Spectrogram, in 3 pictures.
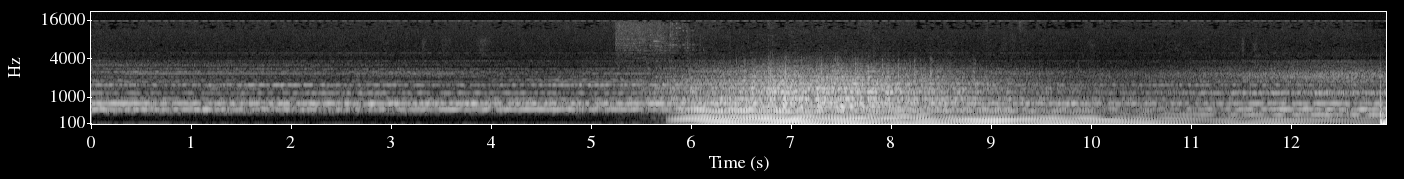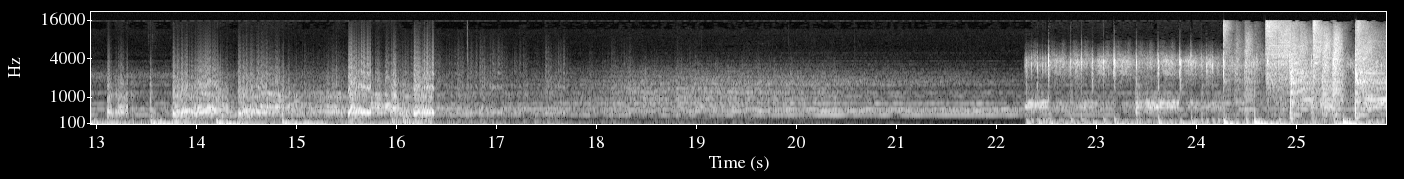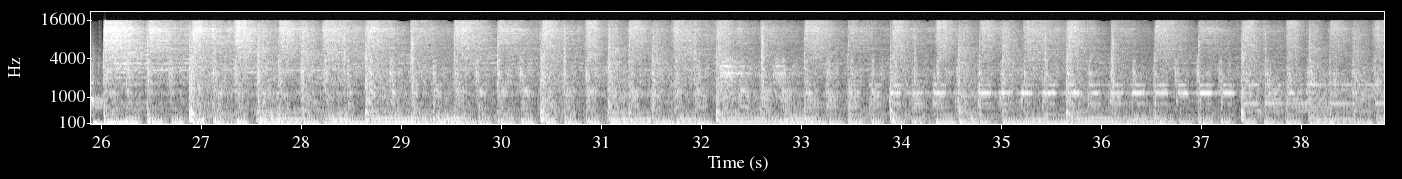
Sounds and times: Music: 0.0s - 38.8s.

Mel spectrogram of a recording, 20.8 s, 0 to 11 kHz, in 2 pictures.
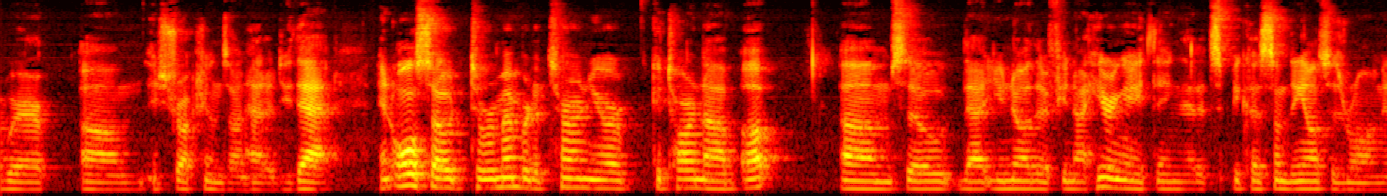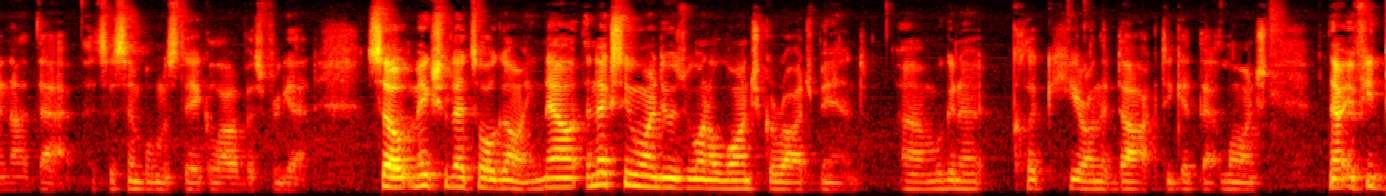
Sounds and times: Speech: 0.0s - 20.7s.

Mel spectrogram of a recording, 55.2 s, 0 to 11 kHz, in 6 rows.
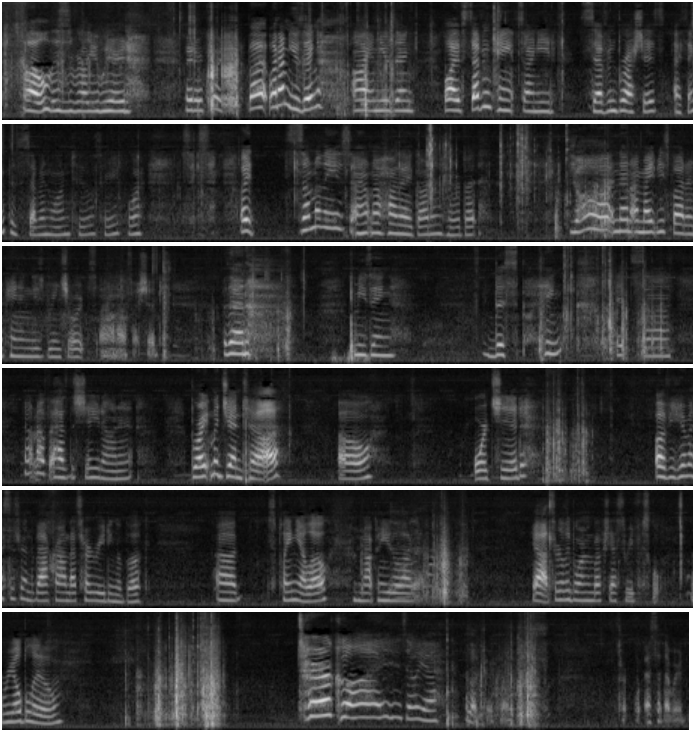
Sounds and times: Speech: 0.3s - 1.8s, 2.4s - 15.6s, 16.8s - 20.8s, 26.6s - 27.4s, 28.0s - 29.4s, 32.2s - 32.6s, 36.4s - 38.8s, 39.7s - 42.7s, 43.9s - 46.9s, 50.0s - 53.3s, 54.3s - 55.2s.

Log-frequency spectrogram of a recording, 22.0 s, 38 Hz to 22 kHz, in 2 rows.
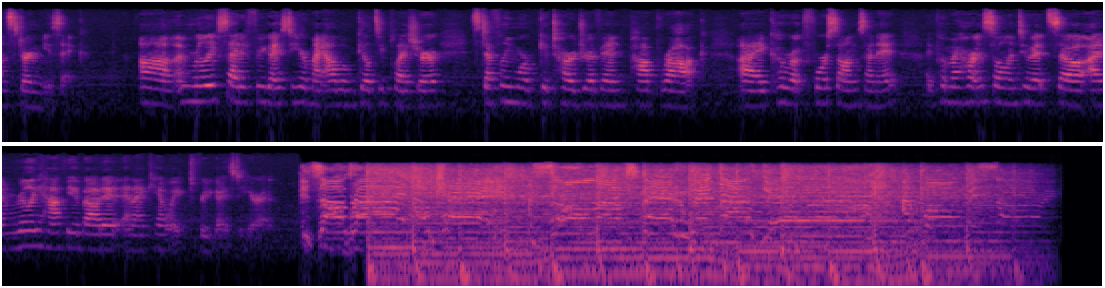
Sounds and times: Speech: 0.0s - 13.8s
Music: 14.0s - 21.6s.

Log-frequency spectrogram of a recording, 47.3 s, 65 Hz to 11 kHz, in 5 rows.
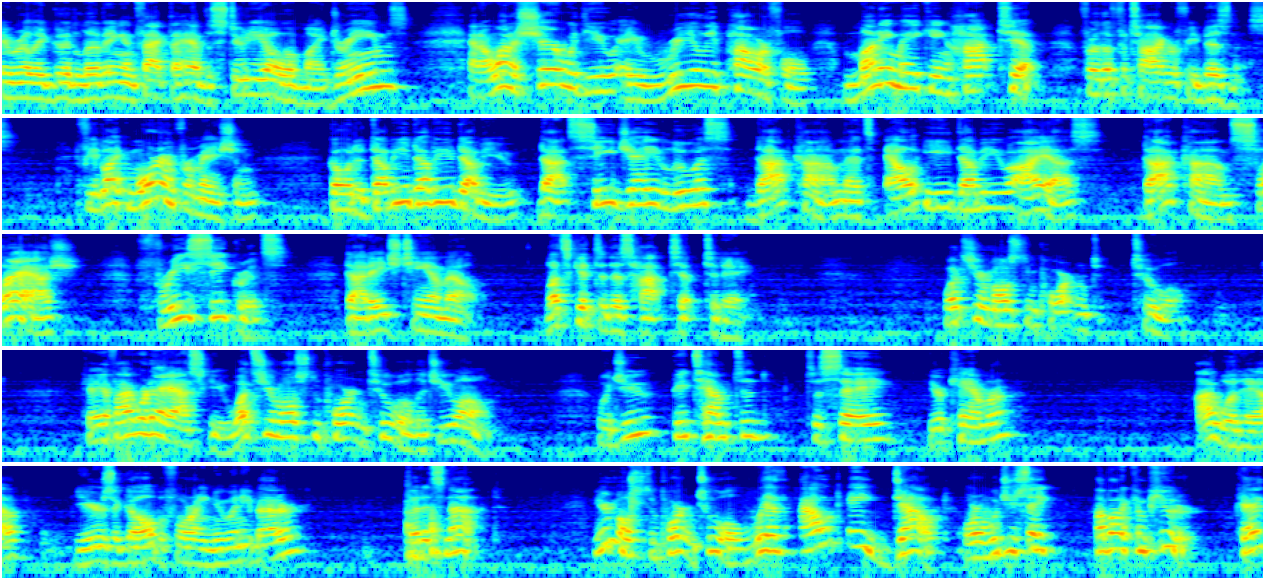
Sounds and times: Speech: 0.0s - 24.6s, 26.0s - 27.9s, 29.0s - 32.1s, 32.8s - 36.1s, 37.3s - 40.2s, 40.9s - 41.6s, 42.3s - 47.2s.

